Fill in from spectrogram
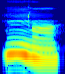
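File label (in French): "non", French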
